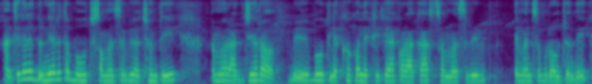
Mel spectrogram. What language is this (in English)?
Odia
